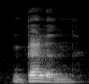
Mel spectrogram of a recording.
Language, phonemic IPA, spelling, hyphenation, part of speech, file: Dutch, /ˈbɛlə(n)/, bellen, bel‧len, verb / noun, Nl-bellen.ogg
- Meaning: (verb) 1. to ring, like using a bell 2. to call, by bell (originally) or (now mostly) telephone; to dial 3. (intransitive) to bark, like a canine 4. (transitive) to bark, scold, insult, rage at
